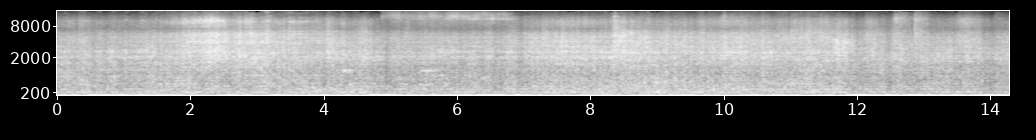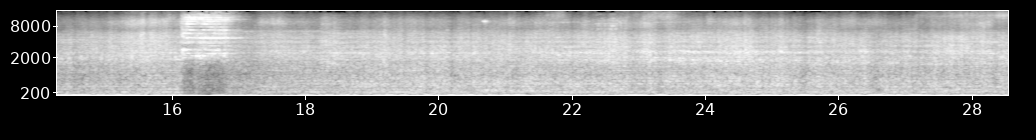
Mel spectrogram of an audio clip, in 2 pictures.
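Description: CSX intermodal freight train's loaded well cars rolling past close by: a loud, steady rumble and rattle of steel wheels on the rails.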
